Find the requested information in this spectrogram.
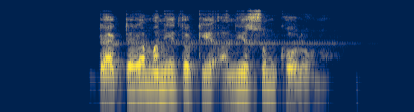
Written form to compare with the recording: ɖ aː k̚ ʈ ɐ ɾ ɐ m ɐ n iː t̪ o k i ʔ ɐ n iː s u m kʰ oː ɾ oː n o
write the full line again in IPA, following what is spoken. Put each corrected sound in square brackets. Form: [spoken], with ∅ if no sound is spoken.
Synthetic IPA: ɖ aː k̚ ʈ ɐ ɾ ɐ m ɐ n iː t̪ o k i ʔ ɐ n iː s u m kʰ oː [l] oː n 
